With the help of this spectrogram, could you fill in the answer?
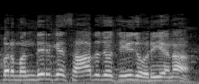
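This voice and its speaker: Man at a street market, forceful protester, high-pitched, light music bed. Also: steady tone, a little fast, a faint crowd. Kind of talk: street interview.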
